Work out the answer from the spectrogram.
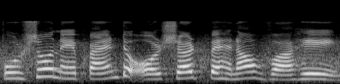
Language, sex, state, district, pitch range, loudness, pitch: Hindi, female, Madhya Pradesh, Dhar, 250-285 Hz, -13 LUFS, 270 Hz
